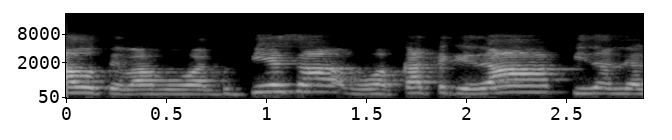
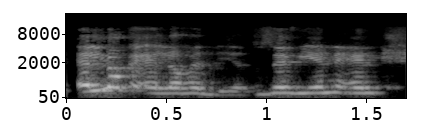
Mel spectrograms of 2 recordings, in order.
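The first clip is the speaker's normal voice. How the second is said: ordinary talk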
